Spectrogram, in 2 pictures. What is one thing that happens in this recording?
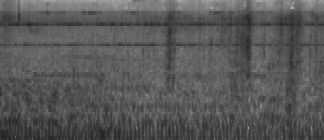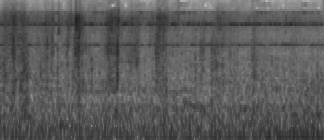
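Dry leaves crunch and rustle under a monkey's steps.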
